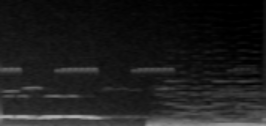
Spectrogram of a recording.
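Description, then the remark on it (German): An owl gives one long, steady hoot lasting under a second, clear against a quiet background, then fades out as a low rumbling noise takes over. No one speaks. “dachte daran, dass ja auch Uhus und Eulen solche Geräusche verursachen konnten.”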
